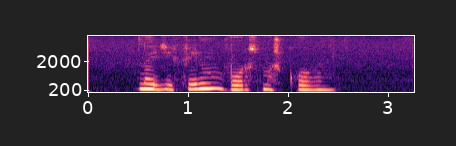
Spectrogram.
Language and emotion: Russian, neutral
